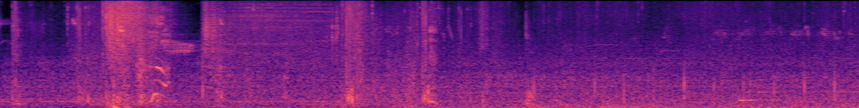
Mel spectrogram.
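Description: Footsteps patter quickly across a roof.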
